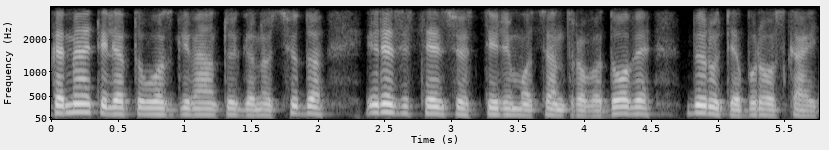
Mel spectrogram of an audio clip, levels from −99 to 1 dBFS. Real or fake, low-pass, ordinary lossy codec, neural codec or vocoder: fake; 3.6 kHz; Opus, 32 kbps; autoencoder, 48 kHz, 128 numbers a frame, DAC-VAE, trained on Japanese speech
